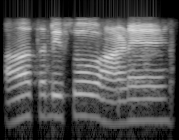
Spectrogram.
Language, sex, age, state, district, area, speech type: Sindhi, male, 18-30, Gujarat, Surat, urban, conversation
